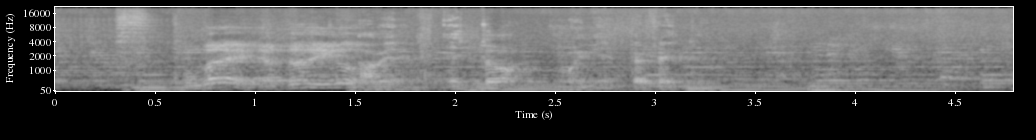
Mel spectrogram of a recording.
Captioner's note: speaking foreign language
